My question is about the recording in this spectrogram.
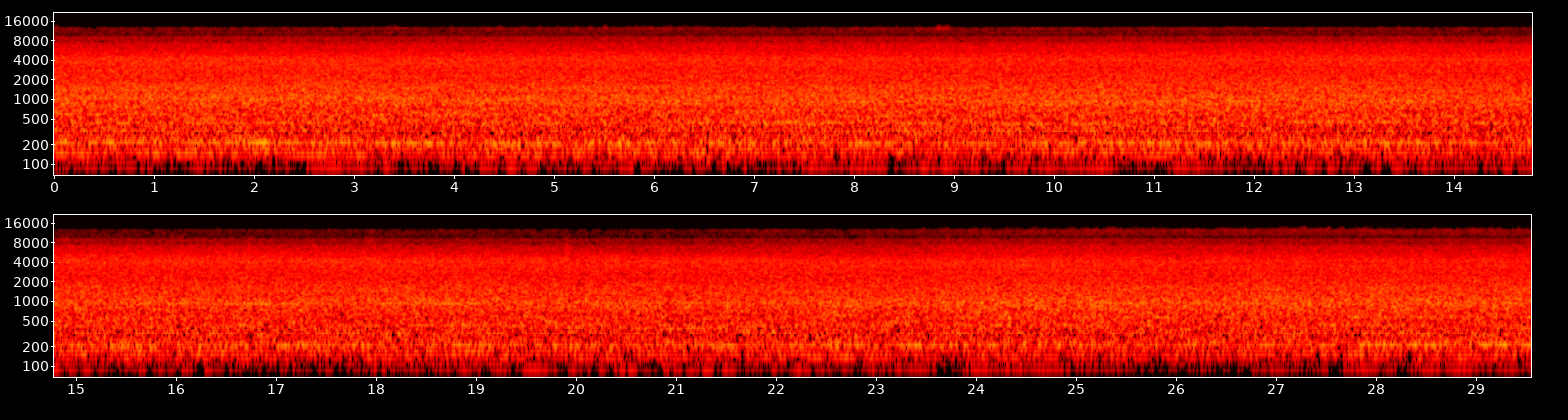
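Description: Heavy transporter trucks driving slowly past in a column, heard as a steady hiss with a low engine hum that stays even throughout.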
